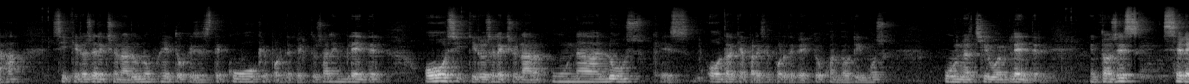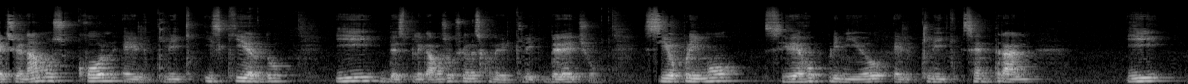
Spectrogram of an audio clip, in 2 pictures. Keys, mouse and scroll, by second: 16.5 right click, 22.1 middle click.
